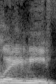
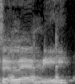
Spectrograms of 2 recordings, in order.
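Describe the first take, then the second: First: "Eleni" said the English-speaker's way; Anglicised pronunciation. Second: "Eleni" said the Greek way; Greek pronunciation. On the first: Host owning up to his first try at the guest's name, Anglicised pronunciation. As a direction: say "Eleni" as a complete Anglo would. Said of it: "trying to be a Cana-, a, a complete Anglo". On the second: Host correcting himself on the Greek guest's name, Greek pronunciation. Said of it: "but it's Eleni". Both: Shown as a demonstration.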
